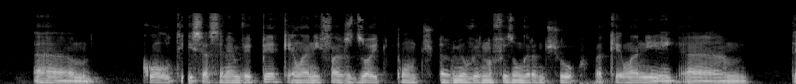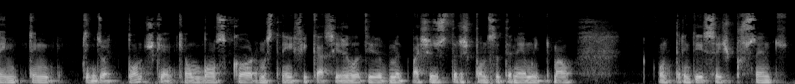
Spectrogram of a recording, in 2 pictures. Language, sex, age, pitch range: Portuguese, male, 30-49, 85-95 Hz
